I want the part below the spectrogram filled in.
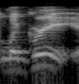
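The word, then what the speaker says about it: Legare: way like I just I don't even understand it's spelled le GA re and just say it Legree and there's I don't know whatever anyway so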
